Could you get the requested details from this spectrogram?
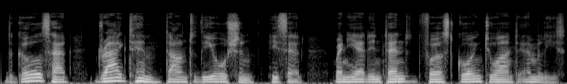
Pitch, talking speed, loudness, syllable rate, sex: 115 Hz, 210 wpm, -19 LUFS, 5.3 syllables/s, male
